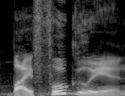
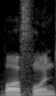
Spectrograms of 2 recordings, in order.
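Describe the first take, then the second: First: The name is sounded out letter by letter. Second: The name departs from its written letters. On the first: The speaker calls it wrong. "if you pronounce it the way it's spelled" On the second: The speaker calls it right. "he likes to have it pronounced"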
